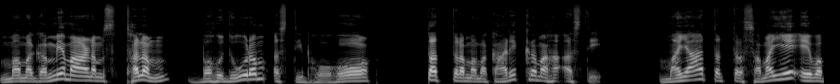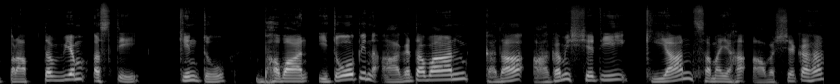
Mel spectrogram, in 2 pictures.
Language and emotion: Sanskrit, neutral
